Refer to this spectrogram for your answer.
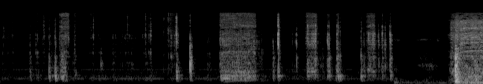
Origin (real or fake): real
